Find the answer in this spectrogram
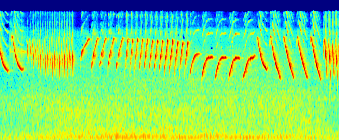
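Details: Belgian canary training song: brief swept notes, a short buzzy roll, a quick trill slowing into rising whistled slurs, then loud falling notes, all high and varied in tempo, low hum in background.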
